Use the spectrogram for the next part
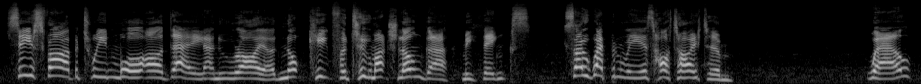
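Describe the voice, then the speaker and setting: A woman's voice: sits high, pushed and bright, no room sound, full character voice. A woman voicing a small merchant creature who talks in broken, cutesy pidgin. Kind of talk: video game voice acting.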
